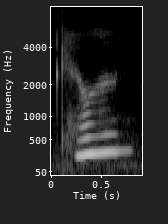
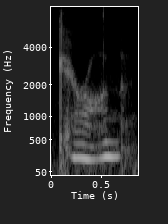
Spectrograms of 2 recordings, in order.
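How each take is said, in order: First: The name sounds like Karen. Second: The name does not sound like Karen. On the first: The speaker calls it wrong. "You say Karen? ... No, I don't like it" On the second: The speaker calls it right. "I've always pronounced it Charon, not Karen"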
